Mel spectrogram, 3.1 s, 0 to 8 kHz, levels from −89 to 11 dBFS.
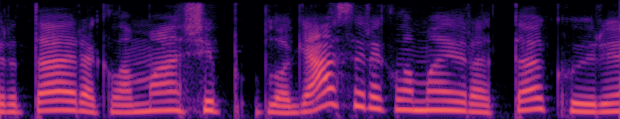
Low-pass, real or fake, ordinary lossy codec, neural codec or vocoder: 7.2 kHz; real; AAC, 48 kbps; none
